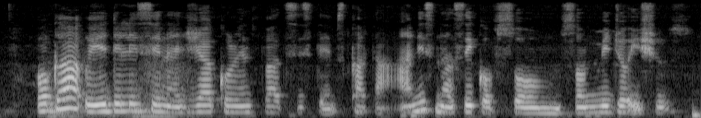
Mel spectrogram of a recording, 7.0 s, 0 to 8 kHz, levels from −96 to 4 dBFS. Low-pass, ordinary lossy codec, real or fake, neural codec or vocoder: 7.2 kHz; none; real; none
